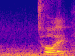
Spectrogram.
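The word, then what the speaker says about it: Toi: Toy.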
